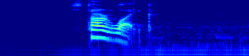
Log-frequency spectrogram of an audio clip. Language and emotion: Russian, neutral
